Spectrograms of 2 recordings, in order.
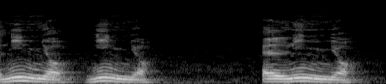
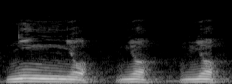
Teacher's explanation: Há um toque, um contato bem claro da língua com o palato dianteiro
